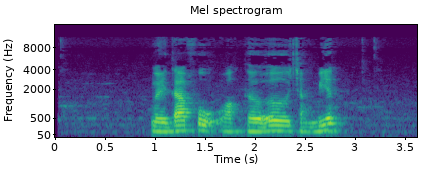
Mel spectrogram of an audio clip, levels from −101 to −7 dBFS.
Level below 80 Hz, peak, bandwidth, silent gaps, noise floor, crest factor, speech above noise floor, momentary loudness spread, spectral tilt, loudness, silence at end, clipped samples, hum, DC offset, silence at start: -66 dBFS; -6 dBFS; 11.5 kHz; none; -62 dBFS; 22 dB; 37 dB; 9 LU; -7 dB/octave; -26 LUFS; 0.75 s; under 0.1%; none; under 0.1%; 0.95 s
